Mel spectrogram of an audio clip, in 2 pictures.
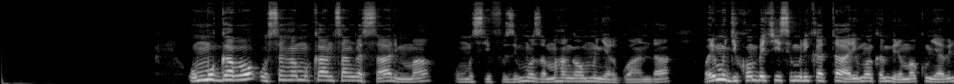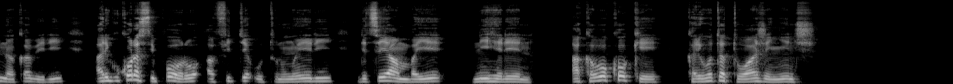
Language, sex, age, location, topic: Kinyarwanda, male, 25-35, Kigali, health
